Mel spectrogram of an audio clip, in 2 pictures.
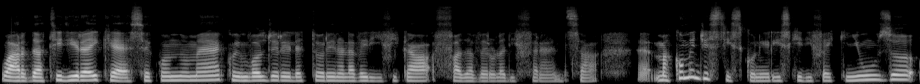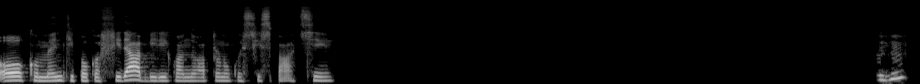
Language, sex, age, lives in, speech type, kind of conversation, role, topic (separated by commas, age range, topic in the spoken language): Italian, female, 30-34, Italy, read, expert-assistant, asker, Quali sono le priorità principali per il giornalismo moderno: velocità delle notizie, accuratezza, o approfondimento?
